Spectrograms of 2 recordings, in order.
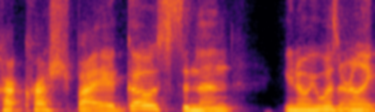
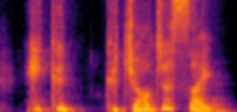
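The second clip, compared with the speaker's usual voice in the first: just a whisper, pleading tone; 3 semitones higher than usual. Retelling a story, acting out a woman's request to a group, imitating her whisper. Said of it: "she like whispers".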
